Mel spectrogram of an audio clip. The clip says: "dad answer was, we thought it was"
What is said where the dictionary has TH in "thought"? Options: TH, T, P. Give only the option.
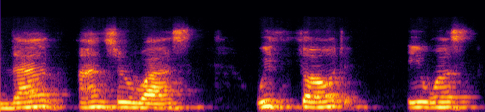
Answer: TH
